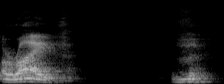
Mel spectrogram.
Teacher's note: You can feel the vibration. Then you add the D sound at the end.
